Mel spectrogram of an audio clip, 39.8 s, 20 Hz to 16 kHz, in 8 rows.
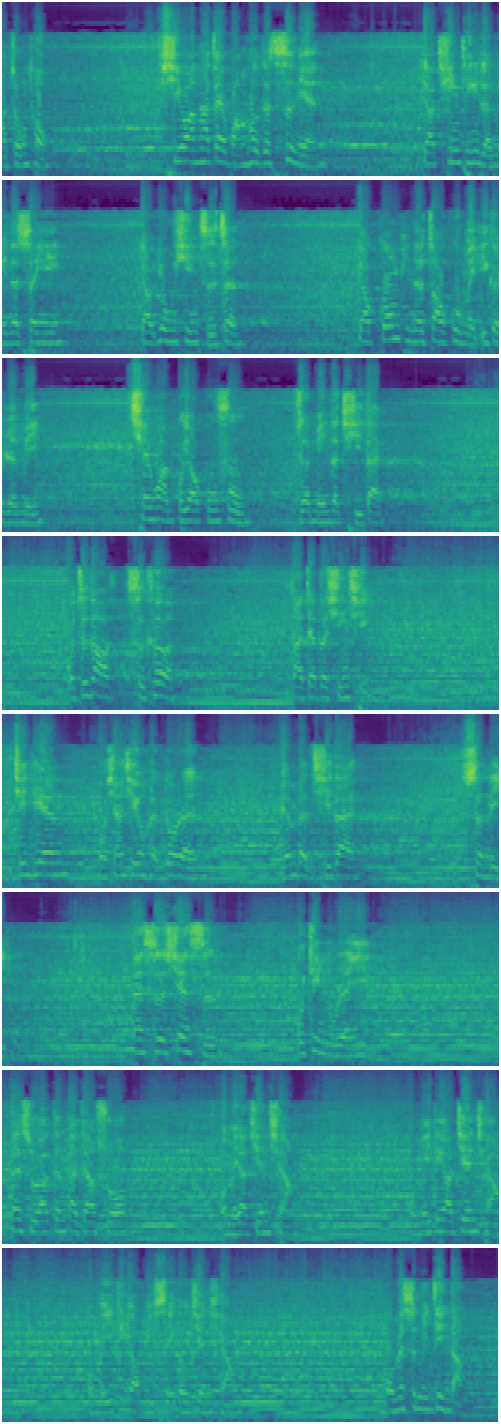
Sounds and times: Concession speech 0.0 - 10.5
Concession speech 11.2 - 39.7

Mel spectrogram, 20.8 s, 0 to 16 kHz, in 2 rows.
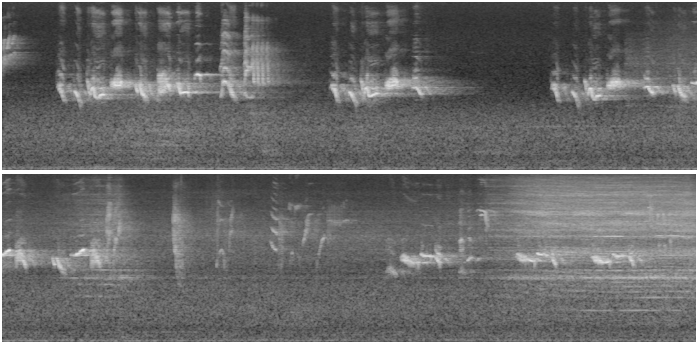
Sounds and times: saw 8.5 - 20.8
air ventilation 9.0 - 20.8

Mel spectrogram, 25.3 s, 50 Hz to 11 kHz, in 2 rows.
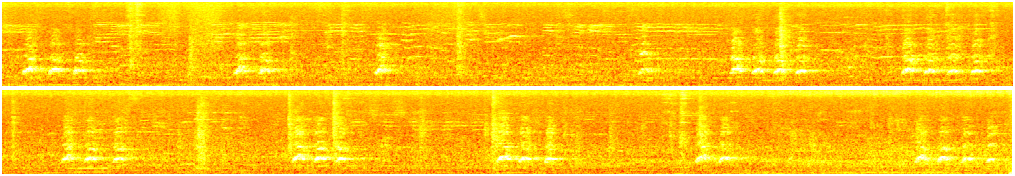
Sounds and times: hotel-guests 0.0 - 25.2
street dogs 0.0 - 25.2

